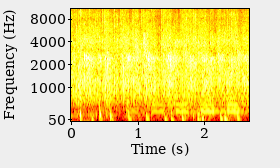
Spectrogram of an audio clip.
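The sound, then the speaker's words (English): An audience breaks into sustained applause to thank a discussion panel, a dense wash of many hands clapping at a steady, fairly loud level, with individual claps poking through the broad crackling texture. “Can you join me in thanking our panel, please?”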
